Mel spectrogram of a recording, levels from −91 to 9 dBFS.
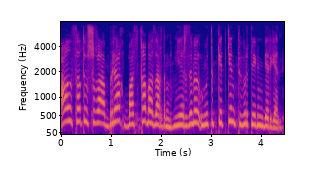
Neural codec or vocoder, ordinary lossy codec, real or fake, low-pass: codec, 16 kHz, 8 kbps, FunCodec, trained on LibriTTS, 25 frames a second; none; fake; 7.2 kHz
